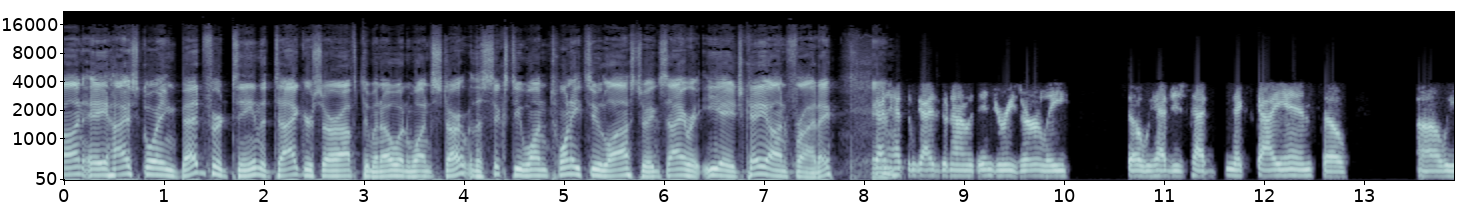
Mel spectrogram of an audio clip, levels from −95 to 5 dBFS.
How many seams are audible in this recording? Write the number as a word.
one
